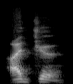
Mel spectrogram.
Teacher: اس کو اج اس طرح نہیں پڑھیں گے، اس کو پڑھیں گے اج. جیم جو ہے یہ زبان اور تالو کے درمیان والے حصے سے ادا ہوتا ہے، یعنی زبان اور تالو کے درمیان والا حصہ آپس میں ٹچ ہوں گے تو یہ جیم ادا ہوگا. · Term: کلکلا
